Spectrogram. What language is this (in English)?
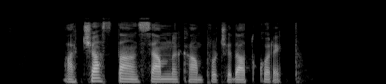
Romanian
